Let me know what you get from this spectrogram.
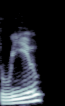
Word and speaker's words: Ryu: funny because it apparently canonically is pronounced Ryu.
